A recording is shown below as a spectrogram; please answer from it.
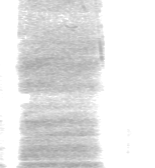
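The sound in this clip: A single slow, deep breath taken to calm down, a long steady airy hiss that swells and holds for over a second before stopping, fairly soft and heard alone, followed by a faint brief sound.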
